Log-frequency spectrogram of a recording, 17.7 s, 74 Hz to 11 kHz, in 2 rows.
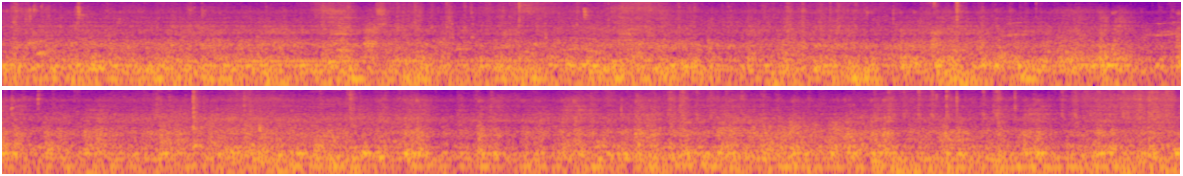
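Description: Toyama Chihō Railway 10030 series electric train (ex-Keihan 3000 series) running at speed, heard from inside the car: a steady rumble of wheels on rails and running gear, with occasional light clicks.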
